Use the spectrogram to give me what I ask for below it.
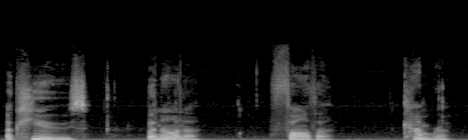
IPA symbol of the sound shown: ə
